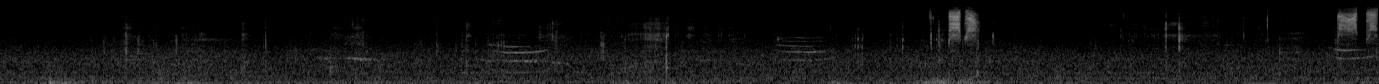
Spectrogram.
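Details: Several cats asking for food, meowing in short, soft, rising-and-falling meows at scattered intervals, about four or five across the stretch, over a quiet background with occasional sharp clicks and knocks and faint voices.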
